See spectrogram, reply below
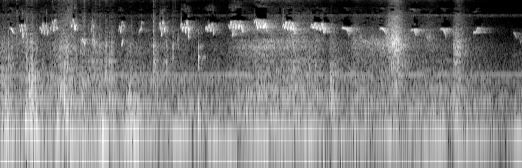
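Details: Several three-day-old Aseel chicks cheeping together, high thin downslurred peeps blending into a busy chorus, with scattered clicks and scuffling and a low hum behind.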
